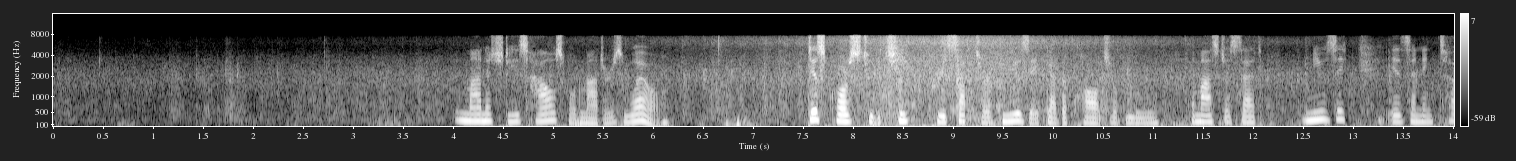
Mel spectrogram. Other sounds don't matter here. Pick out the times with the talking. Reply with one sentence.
You can hear the talking from 4.0 to 6.2 s and from 7.5 to 13.9 s.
